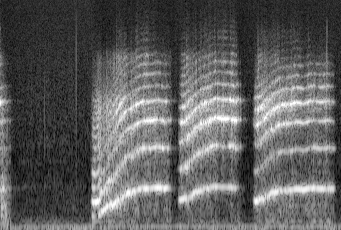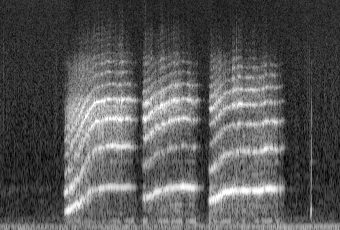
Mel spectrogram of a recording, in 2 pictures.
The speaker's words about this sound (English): Our own ship has just gave its warning whistles, and now the flak is coming up in the sky in streamers from the warships behind us.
